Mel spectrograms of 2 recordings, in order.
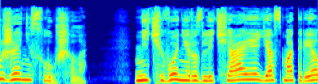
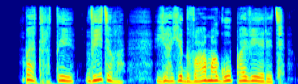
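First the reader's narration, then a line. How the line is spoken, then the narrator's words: Whispering into phone. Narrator (Russian): прошептала я в трубку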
